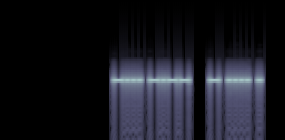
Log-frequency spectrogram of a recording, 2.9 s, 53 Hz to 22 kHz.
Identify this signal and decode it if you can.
Morse code, heard as a keyed tone, about 40 wpm, 700 Hz. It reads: BY THE
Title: Sets of 2 Words 40wpm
